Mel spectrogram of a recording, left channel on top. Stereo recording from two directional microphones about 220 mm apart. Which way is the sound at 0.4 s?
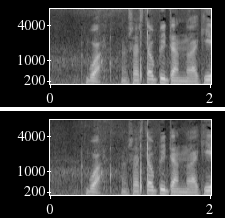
15° right (ahead or behind).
